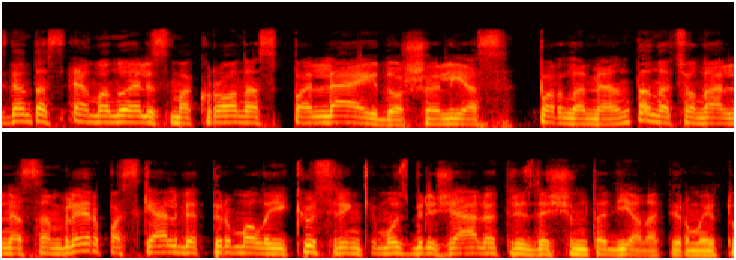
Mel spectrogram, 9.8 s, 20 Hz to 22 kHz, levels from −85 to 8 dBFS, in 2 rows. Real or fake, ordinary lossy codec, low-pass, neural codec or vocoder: real; AAC, 32 kbps; 9.9 kHz; none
